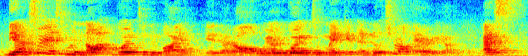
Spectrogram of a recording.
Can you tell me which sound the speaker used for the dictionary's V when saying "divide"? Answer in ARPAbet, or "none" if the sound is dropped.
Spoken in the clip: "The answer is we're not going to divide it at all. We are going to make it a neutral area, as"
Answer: V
